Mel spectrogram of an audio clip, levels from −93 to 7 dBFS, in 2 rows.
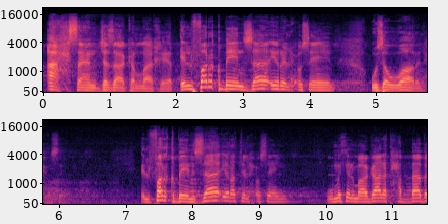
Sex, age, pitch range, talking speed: male, 50-69, 130-175 Hz, 95 wpm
